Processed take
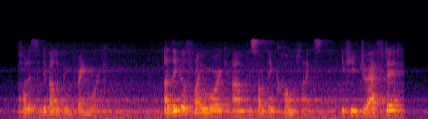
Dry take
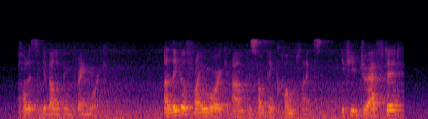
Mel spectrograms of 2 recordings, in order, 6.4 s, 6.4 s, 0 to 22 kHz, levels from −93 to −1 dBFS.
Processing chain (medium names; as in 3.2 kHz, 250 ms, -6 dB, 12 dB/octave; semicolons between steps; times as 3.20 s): small resonant body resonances 280/660/1900 Hz, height 14 dB, ringing for 85 ms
